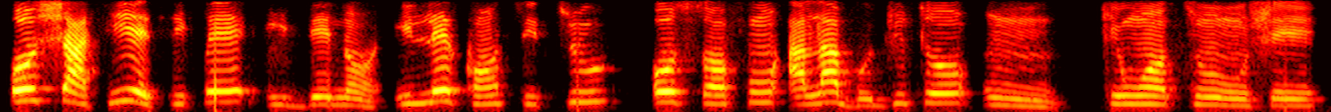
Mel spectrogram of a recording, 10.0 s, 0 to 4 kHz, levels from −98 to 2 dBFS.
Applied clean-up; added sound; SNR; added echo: neural mask model Resemble Enhance denoiser.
